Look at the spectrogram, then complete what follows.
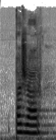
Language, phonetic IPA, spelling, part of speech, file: Belarusian, [paˈʐar], пажар, noun, Be-пажар.ogg
- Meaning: fire, conflagration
